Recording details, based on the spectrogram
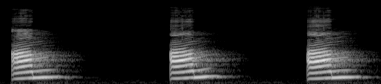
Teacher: जब हम हमज़ा को मीम से मिलाएंगे तो हमारी आवाज़ स्टॉप हो जाएगी, लौटती हुई मालूम नहीं होनी चाहिए। हालांकि मिलाने का काम दोनों में होगा, हर हर्फ में मिलाने का काम होगा, लेकिन सिर्फ हरूफ कलकला वाला हर्फ हो तो उसमें हम टकराते हैं अपनी आवाज़ को और हमारी आवाज़ टकरा कर हमारी तरफ वापस लौटती है।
